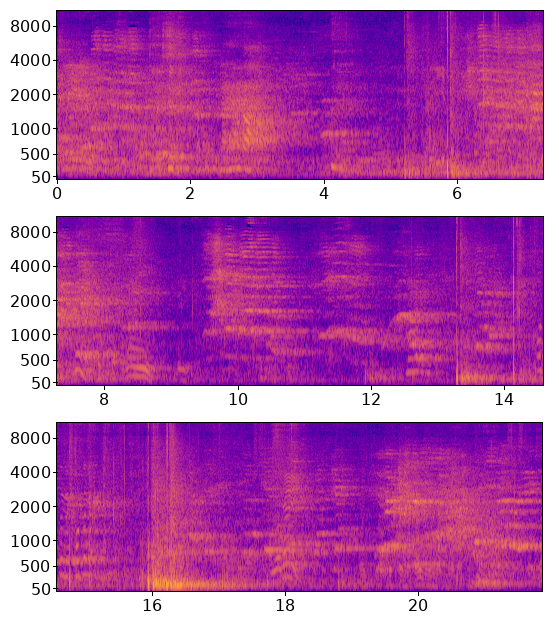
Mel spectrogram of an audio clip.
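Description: Young men shout and call out to one another in an echoing indoor hall.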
